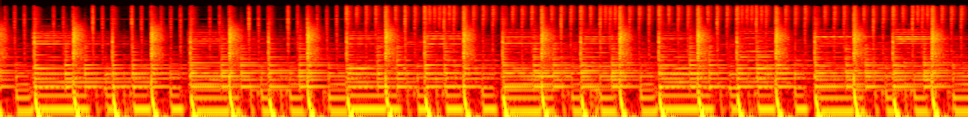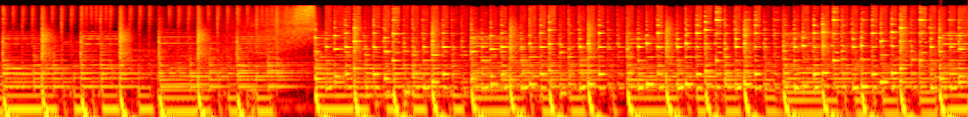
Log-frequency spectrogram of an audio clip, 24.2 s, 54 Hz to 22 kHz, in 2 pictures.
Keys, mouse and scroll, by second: 1.0 ctrl+click, 1.2 middle click, 1.9 shift+click, 2.1 middle click, 2.8 ctrl+click, 3.0 middle click, 3.9 shift+click, 4.1-5.0 middle drag, 5.0 ctrl+click, 5.5 ctrl+z, 6.1 ctrl+click, 6.3-7.5 middle drag, 7.5 shift+click, 7.7 middle click, 8.4 ctrl+click, 8.8-10.3 middle drag, 10.4-11.2 scroll up 7, 11.2-12.5 drag, 21.0 click, 21.3-22.1 scroll down 6, 22.1-23.6 drag, 23.9 scroll down 1, 24.1 middle click.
